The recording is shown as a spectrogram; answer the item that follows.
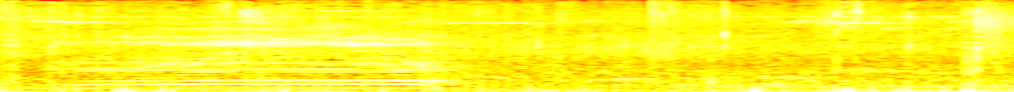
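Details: Twelve-month-old Hallikar bulls out on a walk; one bull gives a steady, drawn-out moo lasting about two seconds, rich and harmonic, then fades into rustling, footsteps and low background noise.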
